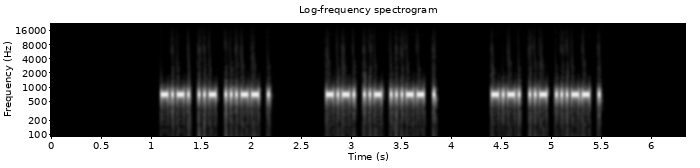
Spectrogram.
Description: Morse code, heard as a keyed tone, about 41 wpm, 700 Hz. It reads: CU3E CU3E CU3E
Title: DXCC-100 Call Signs - 4 Characters - Repeated 3x - 45wpm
